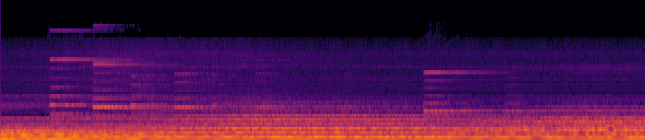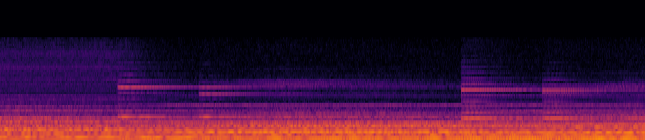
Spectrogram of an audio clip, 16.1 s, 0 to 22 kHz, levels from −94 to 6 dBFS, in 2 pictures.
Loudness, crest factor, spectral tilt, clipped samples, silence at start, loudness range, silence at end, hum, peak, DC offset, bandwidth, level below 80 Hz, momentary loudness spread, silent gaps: -26 LUFS; 14 dB; -3 dB/octave; under 0.1%; 0 s; 3 LU; 0 s; none; -12 dBFS; under 0.1%; 14.5 kHz; -72 dBFS; 5 LU; none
